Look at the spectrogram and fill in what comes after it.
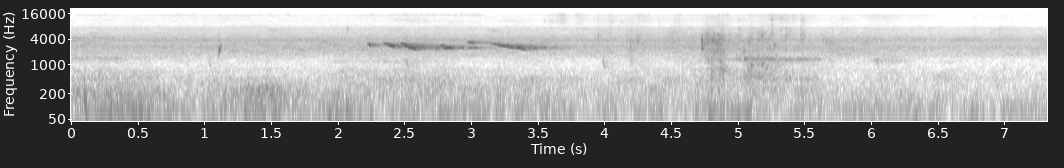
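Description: A bird sings two short phrases of quick, falling high notes, about two and three seconds in, over a faint steady outdoor background. A brief click or handling knock follows near five seconds.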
